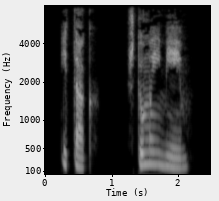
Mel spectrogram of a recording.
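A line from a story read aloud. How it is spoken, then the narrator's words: Quiet. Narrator (Russian): негромко проговорила Валерия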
